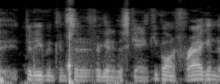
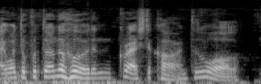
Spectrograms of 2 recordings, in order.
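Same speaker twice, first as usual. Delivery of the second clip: bad put-on Kazakh accent, higher pitch; 6 semitones higher than usual. Doing an impression the others laugh at: very poor Borat impersonation. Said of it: "a very poor impersonation of Borat".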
